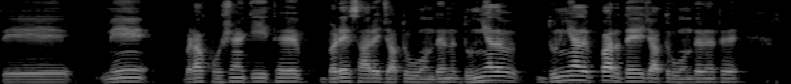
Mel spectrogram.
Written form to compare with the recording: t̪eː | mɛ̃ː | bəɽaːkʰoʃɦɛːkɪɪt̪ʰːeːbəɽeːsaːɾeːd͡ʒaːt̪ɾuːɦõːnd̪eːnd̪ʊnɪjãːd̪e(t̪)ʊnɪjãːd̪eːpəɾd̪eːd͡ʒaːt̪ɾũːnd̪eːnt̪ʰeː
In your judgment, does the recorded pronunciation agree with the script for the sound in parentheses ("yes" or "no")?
no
